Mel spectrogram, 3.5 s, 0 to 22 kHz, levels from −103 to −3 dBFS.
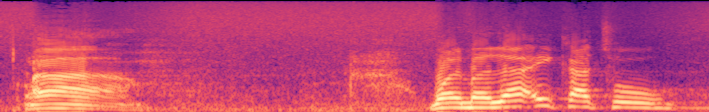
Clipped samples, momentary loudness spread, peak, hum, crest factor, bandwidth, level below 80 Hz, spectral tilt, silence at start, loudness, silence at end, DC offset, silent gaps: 0.7%; 18 LU; 0 dBFS; none; 12 dB; over 20 kHz; -38 dBFS; -5.5 dB/octave; 0 s; -10 LUFS; 0 s; under 0.1%; none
